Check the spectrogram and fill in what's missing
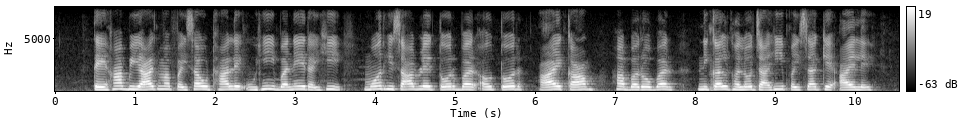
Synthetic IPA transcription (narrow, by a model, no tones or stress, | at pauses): t̪eːɦãbijaːd͡ʒmẽpəɪsaʊʈʰaːleʔuɦĩbəneɾəɦi | moːɾɦɪsaːblet̪oːɾbəɾə̰ʊt̪oːɾ | aːekaːm | hãbəɾoːbəɾ | nɪkəlɡʱəlod͡ʒaːɦipəɪsakeʔaːeleː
